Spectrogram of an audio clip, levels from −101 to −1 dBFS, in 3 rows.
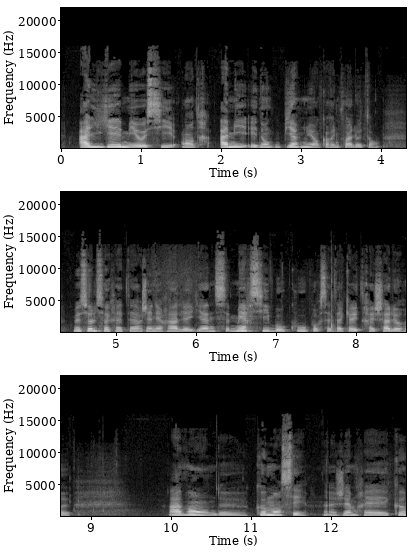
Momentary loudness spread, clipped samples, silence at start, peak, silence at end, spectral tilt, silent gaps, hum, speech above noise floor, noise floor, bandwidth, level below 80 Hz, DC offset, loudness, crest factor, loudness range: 12 LU; under 0.1%; 0.25 s; -12 dBFS; 0 s; -4 dB/octave; none; none; 39 dB; -71 dBFS; 15 kHz; -78 dBFS; under 0.1%; -32 LUFS; 20 dB; 5 LU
